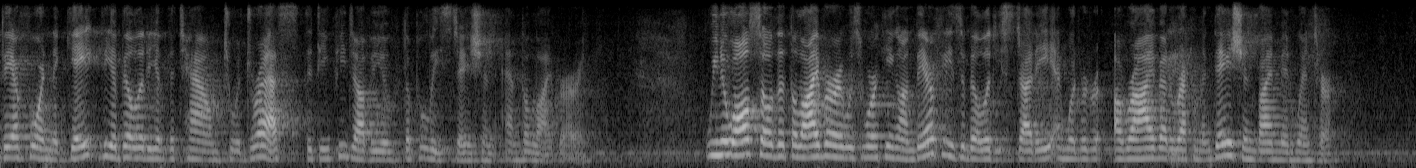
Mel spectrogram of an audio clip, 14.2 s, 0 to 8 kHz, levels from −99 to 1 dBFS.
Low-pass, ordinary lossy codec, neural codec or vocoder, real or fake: 7.2 kHz; Opus, 16 kbps; none; real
